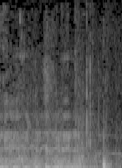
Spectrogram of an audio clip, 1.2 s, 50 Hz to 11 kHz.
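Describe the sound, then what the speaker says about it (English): A horse in a PS4 video game whinnies loudly and close, its neigh mixed with clip-clop hooves and dense ambient game sound. "Hitch your horse up here."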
